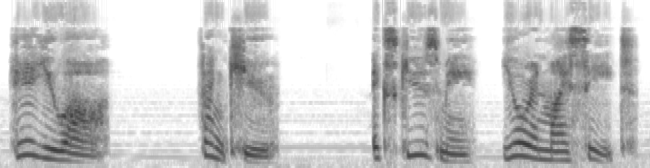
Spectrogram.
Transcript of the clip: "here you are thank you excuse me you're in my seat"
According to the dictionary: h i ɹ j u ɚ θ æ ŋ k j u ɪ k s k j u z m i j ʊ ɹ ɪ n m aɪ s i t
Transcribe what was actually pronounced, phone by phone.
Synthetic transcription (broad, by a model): h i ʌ j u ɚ θ æ ŋ k j u ɪ k s k j u z m i j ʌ ɹ ɪ n m aɪ s i t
